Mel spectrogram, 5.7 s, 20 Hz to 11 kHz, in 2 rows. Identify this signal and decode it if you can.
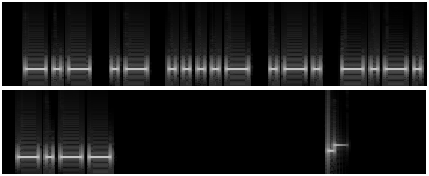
Morse code, heard as a keyed tone, about 25 wpm, 700 Hz. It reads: KA4RCY
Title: USA Callsign DE Callsign 25wpm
